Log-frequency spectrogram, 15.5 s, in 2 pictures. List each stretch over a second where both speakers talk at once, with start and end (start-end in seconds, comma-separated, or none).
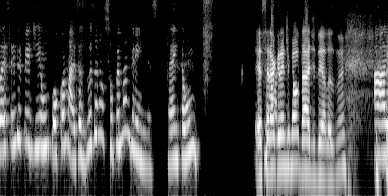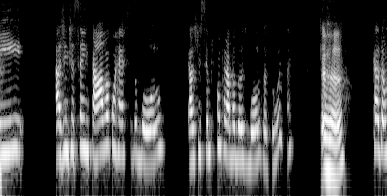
none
